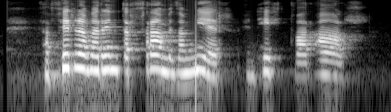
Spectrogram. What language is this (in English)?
Icelandic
